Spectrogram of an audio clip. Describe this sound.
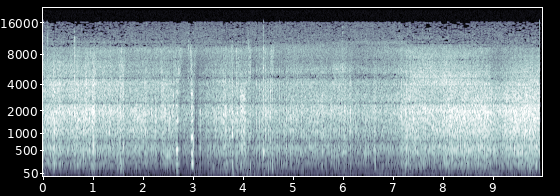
am tuning 2
Sweeping the dial across a portion of the MW radio band- sound of static and a few short voices. Recorded from an old Sony FM/MW/LW/SW radio reciever into a 4th-gen iPod touch around Feb 2015.
frequency, static, interference, voice, mw, tune, amplitude-modualation, am, sweep, tuning, radio, medium-wave, noise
